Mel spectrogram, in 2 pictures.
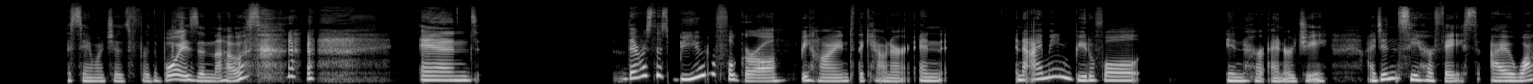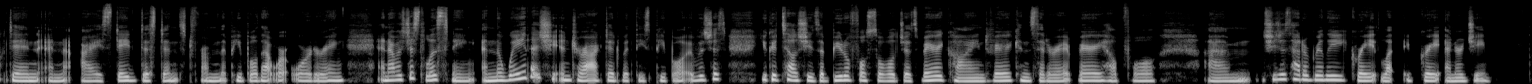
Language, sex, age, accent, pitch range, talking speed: English, female, 20-39, American, 160-200 Hz, 160 wpm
